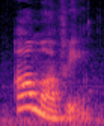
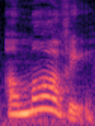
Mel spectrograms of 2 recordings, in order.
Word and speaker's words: Amavi: Pepper Bridge shares the tasting room with Amavi. I always want to say Amavi. It's Amavi. She told me yesterday, think of it Amavi. Mamma mia.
